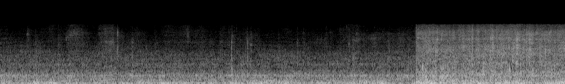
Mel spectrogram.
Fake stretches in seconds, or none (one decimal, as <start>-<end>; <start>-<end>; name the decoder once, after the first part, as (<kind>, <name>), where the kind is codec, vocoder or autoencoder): 0.0-5.7 (autoencoder, DAC-VAE)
